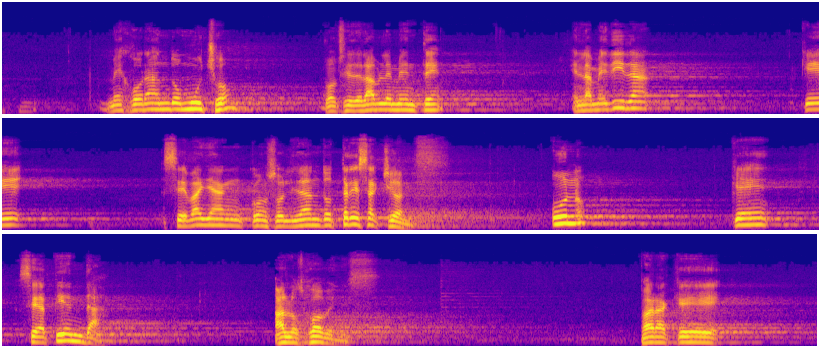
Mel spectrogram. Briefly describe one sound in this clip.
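An older man speaks firmly through a microphone, in short phrases with pauses, echoing over loudspeakers.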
